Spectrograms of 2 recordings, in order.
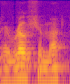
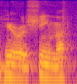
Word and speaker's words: Hiroshima: You hear people say Tokyo and Hiroshima. Those are not right. Right. It's Hiroshima and Tokyo.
